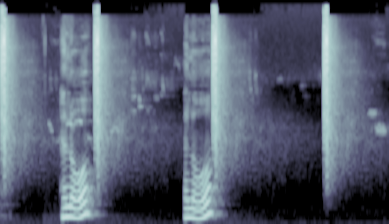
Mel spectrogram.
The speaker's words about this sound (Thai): ทำไมมีแต่เสียงยิงปืนกดโทรผิดหรือเปล่าเนี่ย ฮัลโหล ฮัลโหลนี่ถ้าไม่พูดเราวางสายแล้วนะ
